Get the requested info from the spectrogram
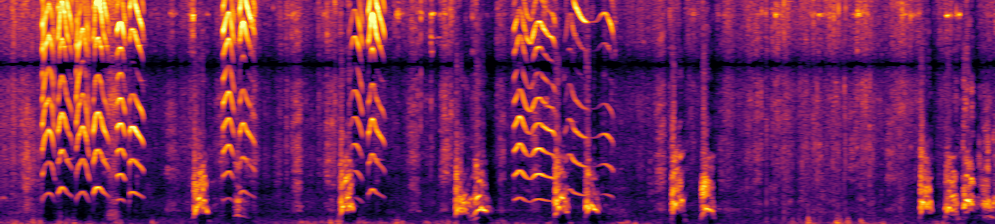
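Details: Samoyed puppy Jasper, four months old, romps at a local dog park alongside his Pomeranian x Dachshund brother Bailey. Shrill, arching squeals in rapid clusters alternate with gruff, irregular barks throughout.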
